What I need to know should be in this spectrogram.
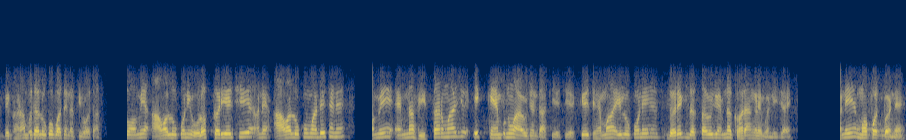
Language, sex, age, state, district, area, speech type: Gujarati, male, 30-45, Gujarat, Ahmedabad, urban, conversation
